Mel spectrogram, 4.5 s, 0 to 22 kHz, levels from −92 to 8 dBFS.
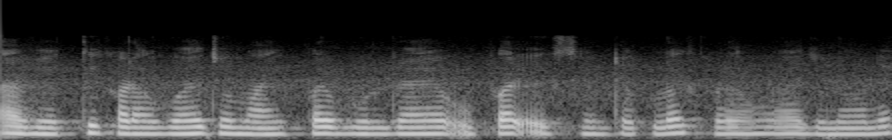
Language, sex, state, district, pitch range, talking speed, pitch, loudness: Hindi, female, Uttar Pradesh, Hamirpur, 180-190 Hz, 270 wpm, 185 Hz, -17 LUFS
